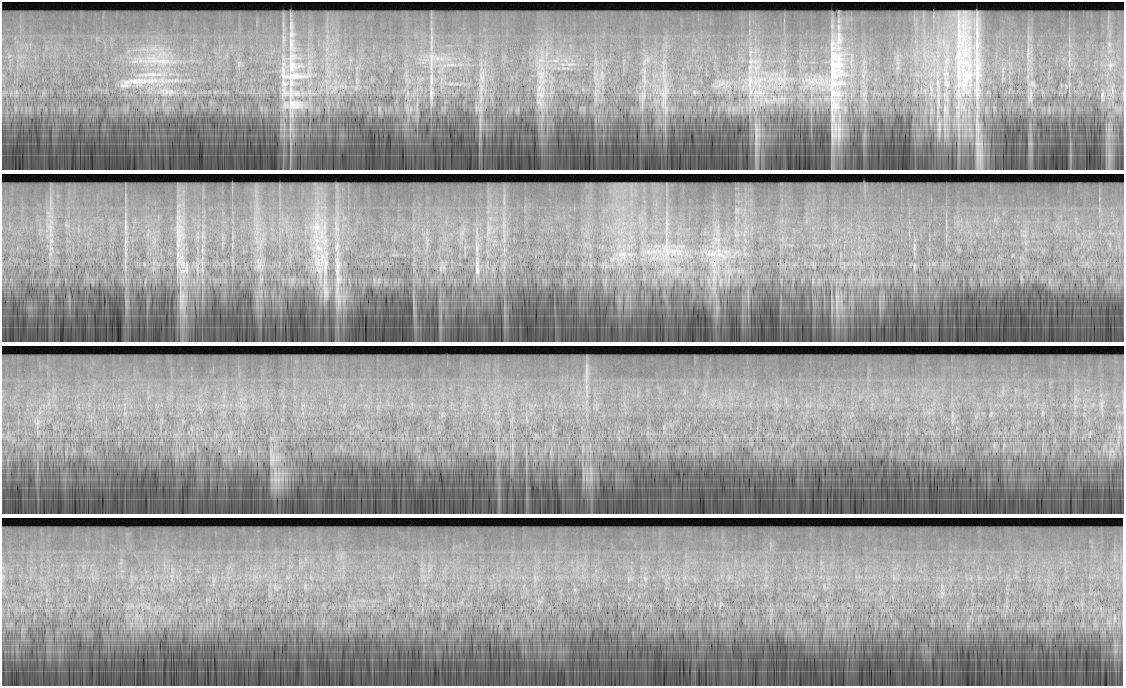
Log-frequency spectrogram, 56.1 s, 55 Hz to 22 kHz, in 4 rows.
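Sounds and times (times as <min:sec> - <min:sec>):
metal bowl and glass jar clinking: 0:03.5 - 0:04.2, 0:10.3 - 0:10.8.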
